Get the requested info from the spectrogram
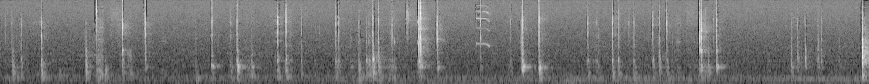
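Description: Irregular small clicks and taps of a loom hook and stretched rubber bands against the plastic pegs of a Rainbow Loom as bands are looped.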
